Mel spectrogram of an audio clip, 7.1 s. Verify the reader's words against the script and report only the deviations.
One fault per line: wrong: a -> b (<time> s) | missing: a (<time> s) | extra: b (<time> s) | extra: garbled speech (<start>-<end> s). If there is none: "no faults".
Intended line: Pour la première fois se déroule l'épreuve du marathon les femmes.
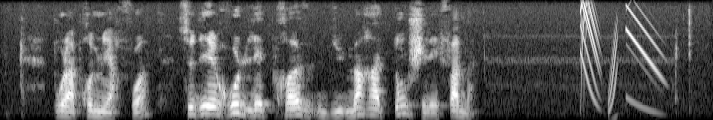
extra: chez (4.1 s)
